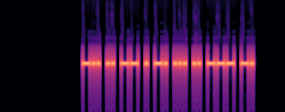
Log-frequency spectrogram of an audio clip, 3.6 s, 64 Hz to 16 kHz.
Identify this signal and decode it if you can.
Morse code, heard as a keyed tone, about 40 wpm, 700 Hz. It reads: DIMENSION
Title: Top 1501-1750 Words 40wpm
